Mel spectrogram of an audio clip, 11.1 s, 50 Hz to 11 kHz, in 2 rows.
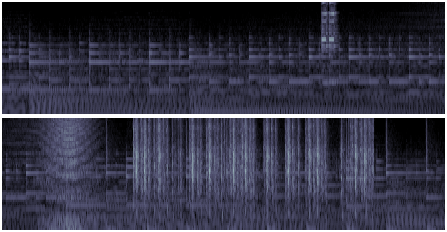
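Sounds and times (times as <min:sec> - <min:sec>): background music with steady beat: 0:00.0 - 0:11.0
typewriter key clicks: 0:07.2 - 0:10.2.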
